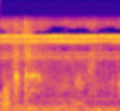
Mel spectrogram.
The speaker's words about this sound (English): Oh, there's that fucking dog again.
